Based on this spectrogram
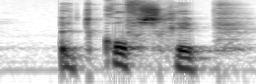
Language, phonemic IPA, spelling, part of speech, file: Dutch, /(ə)t ˈkɔfsxɪp/, 't kofschip, phrase, Nl-'t kofschip.ogg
